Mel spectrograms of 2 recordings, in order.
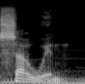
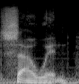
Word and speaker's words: Samhain: of this term saman contrary to what your instinct might tell you is pronounced sawin Yes you heard that right sawin the word hails from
